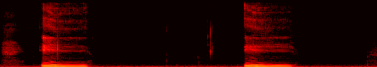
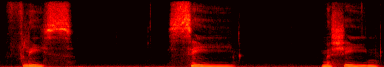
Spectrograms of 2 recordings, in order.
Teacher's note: Vowel number 1 is a front vowel and it's the vowel E. This is a long vowel sound. It's pronounced E.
